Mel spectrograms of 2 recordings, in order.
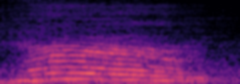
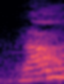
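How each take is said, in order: First: The vowel is drawn out very long. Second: The vowel is held for normal length. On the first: "यानी लंबा ले रहा है" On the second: "हम लोग ऐसे बोल सकते हैं"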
